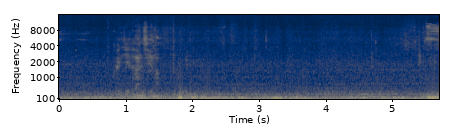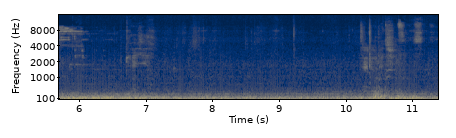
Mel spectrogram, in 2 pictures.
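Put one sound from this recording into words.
A car drives along a road, its low rumble heard from inside.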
